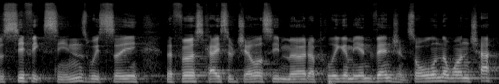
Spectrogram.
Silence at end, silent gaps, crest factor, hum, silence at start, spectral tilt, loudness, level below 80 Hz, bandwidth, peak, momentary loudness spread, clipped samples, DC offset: 0 s; none; 20 dB; none; 0 s; -2.5 dB/octave; -27 LUFS; -62 dBFS; 19 kHz; -8 dBFS; 4 LU; under 0.1%; under 0.1%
